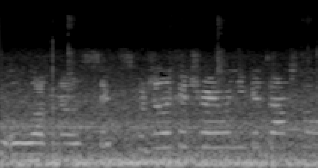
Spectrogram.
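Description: Steady low rumble of an idling car heard from inside the cabin, with faint talk over it.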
